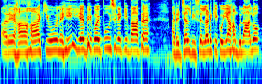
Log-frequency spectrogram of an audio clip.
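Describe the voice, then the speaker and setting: A nagging mother of a grown daughter, voiced by a woman, high in pitch and disapproving. She scolds and taunts in cartoon-story style over faint music. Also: fairly even intonation, normal speed, a bit bright. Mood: insistent. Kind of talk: Hindi cartoon story acting.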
